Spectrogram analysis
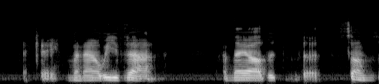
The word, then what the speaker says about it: Manawydan: So the double D in Manawydan is actually a TH sound, but it's a voiced TH, as in then, not thin, then. Okay, in Welsh, just a TH is a sound, but a double D is a sound.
